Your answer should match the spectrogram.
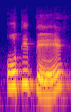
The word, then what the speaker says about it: অতীত: লিখেছি অ কিন্তু অ এর উচ্চারণটা ও এর মত হবে।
